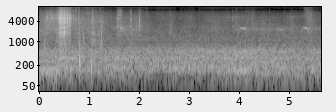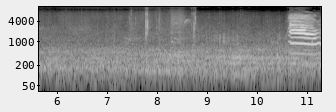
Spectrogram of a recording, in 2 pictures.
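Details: Black stray cat at a lakeside park, climbed onto a fence asking to be petted; quiet outdoor ambience and footsteps give way to one loud, drawn-out meow at the very end.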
